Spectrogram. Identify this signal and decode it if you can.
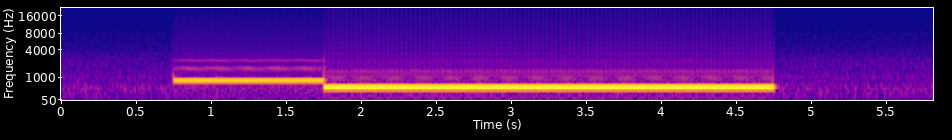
Two-tone page, heard as a one-second tone, then a three-second tone, about 830 then 480 Hz. It is heard from 0.7 to 4.8 s.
